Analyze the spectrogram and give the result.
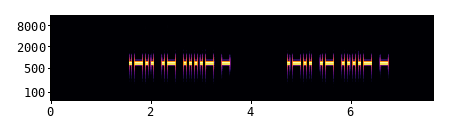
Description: Morse code, heard as a keyed tone, about 22 wpm, 700 Hz. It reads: LA4T LA4T
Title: DXCC-100 Call Signs - 4 Characters - Repeated 2x - 22wpm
